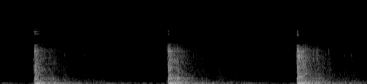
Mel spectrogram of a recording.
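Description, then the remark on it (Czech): Three heavy knocks from a hammer strike a heavy oak and iron gate, evenly spaced about a second and a half apart, each a sharp thud with a short resonant decay, with no talking. “Pozvedl kladivo a dal jim tři údery.”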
